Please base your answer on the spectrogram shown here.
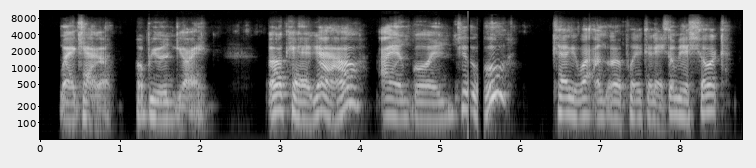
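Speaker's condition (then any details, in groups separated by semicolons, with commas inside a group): Cerebral palsy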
